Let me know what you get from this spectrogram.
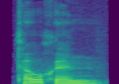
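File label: "tauchen", German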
